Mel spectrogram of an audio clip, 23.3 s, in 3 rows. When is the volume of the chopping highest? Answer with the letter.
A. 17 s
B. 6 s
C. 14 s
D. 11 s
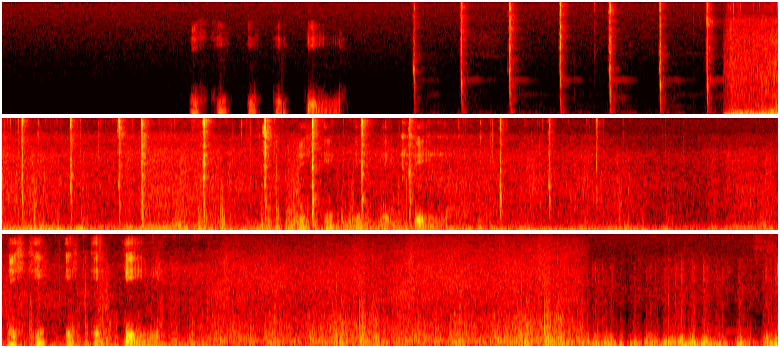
D.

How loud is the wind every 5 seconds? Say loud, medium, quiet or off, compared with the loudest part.
off, medium, medium, medium, loud.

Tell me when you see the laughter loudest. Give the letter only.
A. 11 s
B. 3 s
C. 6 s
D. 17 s
D.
